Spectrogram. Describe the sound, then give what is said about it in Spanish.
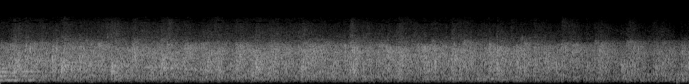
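An audience applauds steadily as an applause offered to God during a Spanish-language sermon, a dense, continuous wash of many hands clapping at an even loudness for several seconds, with no voices rising above it. “Dale un aplauso a Dios si quiere hacerlo, por favor.”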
